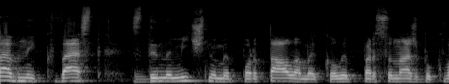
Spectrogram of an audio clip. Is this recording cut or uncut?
uncut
